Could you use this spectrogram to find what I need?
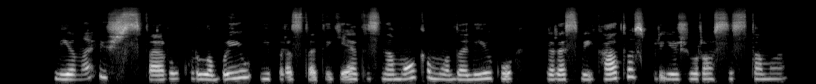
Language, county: Lithuanian, Alytus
